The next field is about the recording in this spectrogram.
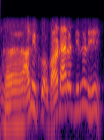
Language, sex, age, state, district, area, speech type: Nepali, male, 60+, West Bengal, Darjeeling, rural, conversation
